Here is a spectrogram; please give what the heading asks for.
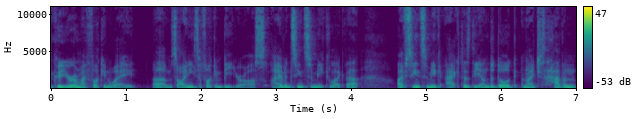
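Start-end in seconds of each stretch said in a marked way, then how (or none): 0.0-2.9 put-on aggressive voice. Recounting a match, the speaker quotes Sumika threatening Yuka, mock-aggressive Sumika impression. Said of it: "she was so aggressive".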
